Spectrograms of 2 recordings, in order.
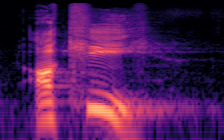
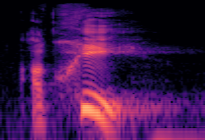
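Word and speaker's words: Aequi: He went and he led a Roman cohort, and they defeated in 15 days a group of people, and it's spelled A-Q-E-U-I, and I figured out how to say this by listening to pronunciations, and it's pronounced Aki, Aki.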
